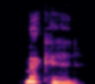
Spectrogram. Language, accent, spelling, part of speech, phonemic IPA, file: English, Australia, Machead, noun, /ˈmækˌhɛd/, En-au-Machead.ogg
- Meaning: A fan of the Apple Macintosh computer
